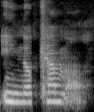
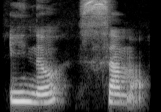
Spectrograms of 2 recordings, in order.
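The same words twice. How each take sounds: First: The C is said as a K sound. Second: The C is said as an S sound. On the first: The letter after the C would be an A. The speaker calls it wrong. "If it was a A, an actual A, it would be innocemment" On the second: The letter after the C is an E. The speaker calls it right. "the C turned into a S"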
